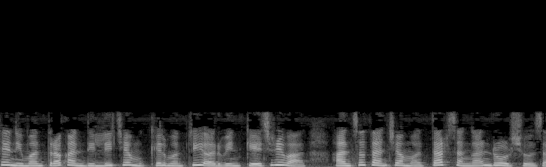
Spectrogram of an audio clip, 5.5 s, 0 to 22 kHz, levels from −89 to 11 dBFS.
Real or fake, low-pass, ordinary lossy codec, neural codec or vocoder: real; 7.2 kHz; MP3, 64 kbps; none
